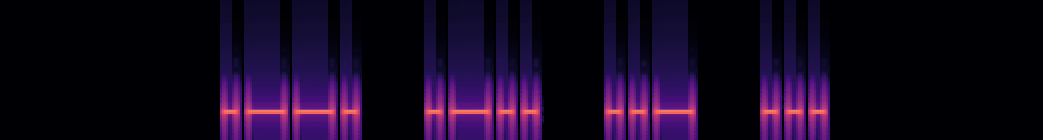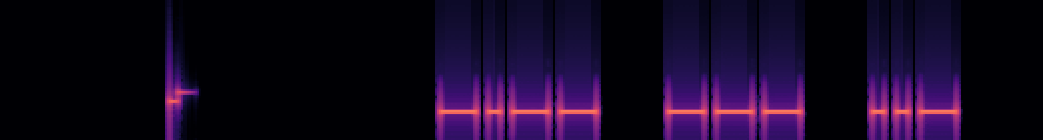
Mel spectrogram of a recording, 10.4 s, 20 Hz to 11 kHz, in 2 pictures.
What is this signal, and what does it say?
Morse code, heard as a keyed tone, about 20 wpm, spaced as for 14 wpm, 700 Hz. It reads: PLUS YOU
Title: 153 Lesson 25f - Letter p - Words 20wpm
